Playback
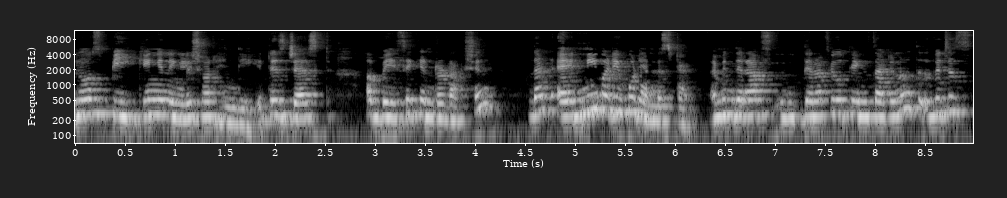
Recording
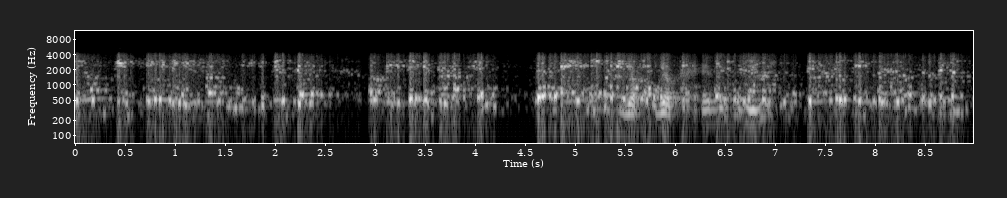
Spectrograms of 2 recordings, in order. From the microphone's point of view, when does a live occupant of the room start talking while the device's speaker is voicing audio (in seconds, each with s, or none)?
5.4 s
